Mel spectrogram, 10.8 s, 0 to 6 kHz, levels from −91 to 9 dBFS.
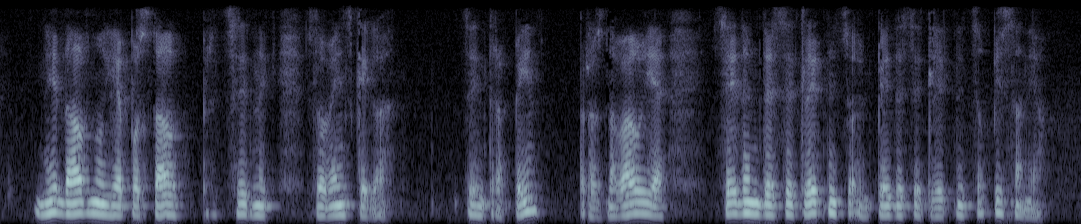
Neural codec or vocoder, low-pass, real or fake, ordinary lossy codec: vocoder, 44.1 kHz, 128 mel bands every 512 samples, BigVGAN v2; 5.4 kHz; fake; AAC, 32 kbps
